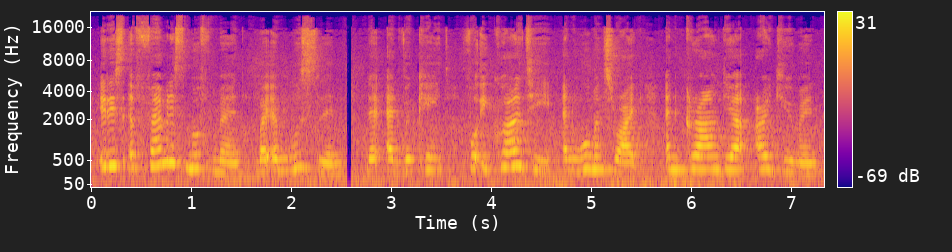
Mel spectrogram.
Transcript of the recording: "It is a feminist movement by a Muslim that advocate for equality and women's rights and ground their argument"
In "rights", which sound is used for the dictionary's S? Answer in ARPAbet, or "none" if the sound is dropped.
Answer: none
